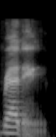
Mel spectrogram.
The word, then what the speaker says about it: Reading: and oh and she told me how you pronounce it so I did it fine didn't I reading yes okay you have the stage thanks DNA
